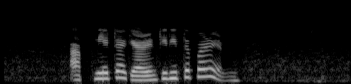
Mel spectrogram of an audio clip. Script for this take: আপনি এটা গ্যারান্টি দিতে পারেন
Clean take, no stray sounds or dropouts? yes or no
yes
